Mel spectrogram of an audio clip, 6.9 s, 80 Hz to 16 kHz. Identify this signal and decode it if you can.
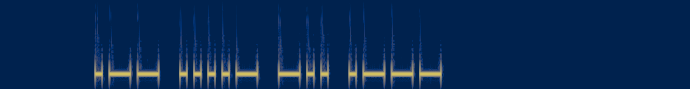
Morse code, heard as a keyed tone, about 17 wpm, 700 Hz. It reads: W4DJ
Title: USA Call Signs - 4 Characters - Repeated 3x - 17wpm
